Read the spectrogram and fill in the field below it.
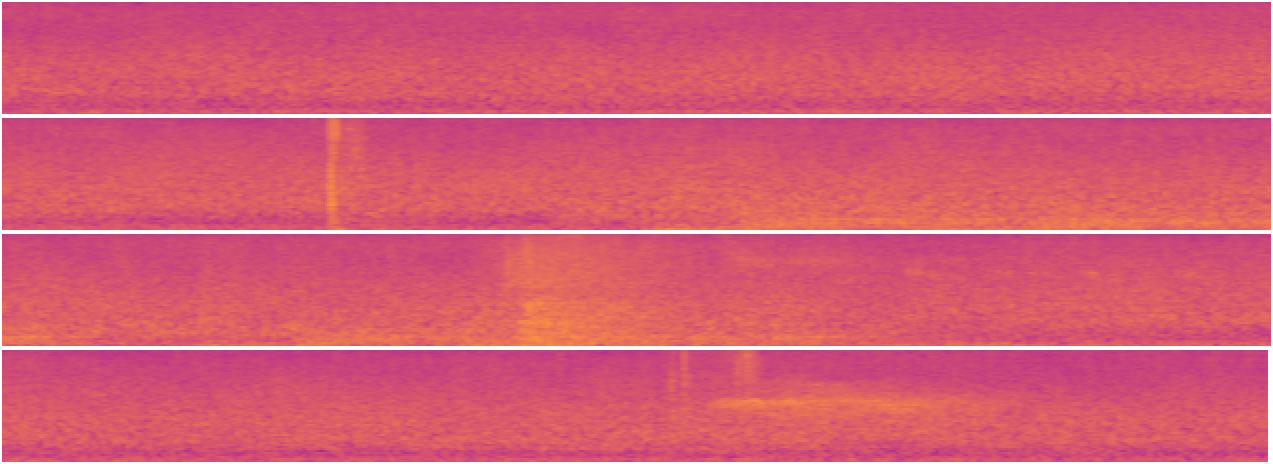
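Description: Wind howls steadily.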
